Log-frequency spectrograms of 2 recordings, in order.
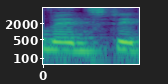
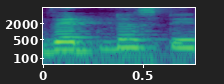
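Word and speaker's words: Wednesday: अंतिम संस्कार होगा वह वेनसडे को होगा वेनसडे में डी को साइलेंट रखते हैं इसको नहीं वेडनेसडे नहीं बोलते हैं वेनसडे बोलते हैं तो उनका जो अंतिम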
